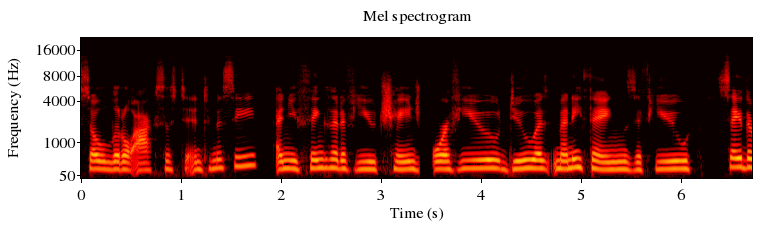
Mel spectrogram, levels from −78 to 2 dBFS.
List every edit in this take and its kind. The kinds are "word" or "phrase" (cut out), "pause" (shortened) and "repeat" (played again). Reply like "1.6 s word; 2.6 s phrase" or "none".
1.8 s pause; 3.4 s word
